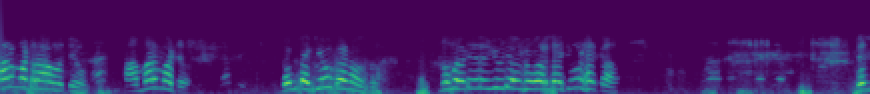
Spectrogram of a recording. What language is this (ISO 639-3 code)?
ara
